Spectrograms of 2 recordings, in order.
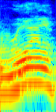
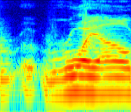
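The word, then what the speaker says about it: Reuel: ideas of doing the Royal Christie. That looks like, Dr. Fritz Rule it looks like, but it's pronounced Royal. So we have the Royale, people say sometimes, but it's really Fritz Royal's Christie's.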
